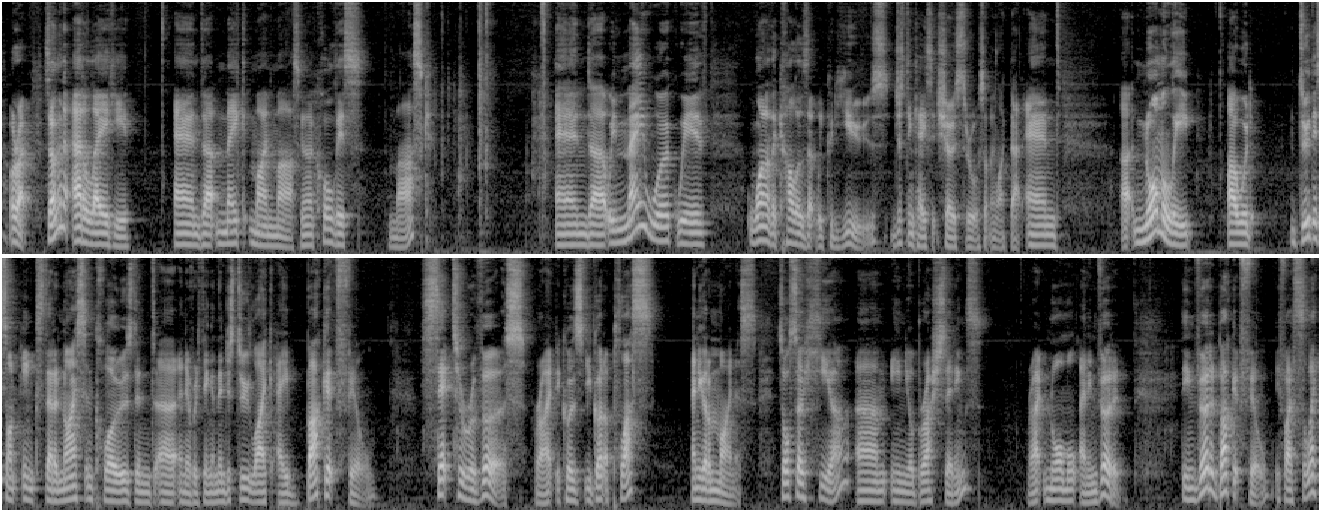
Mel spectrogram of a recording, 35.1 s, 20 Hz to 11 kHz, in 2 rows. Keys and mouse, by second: 3.5 click, 4.8-6.4 drag, 14.2 middle click, 15.6 middle click, 16.9 middle click, 21.6 click.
